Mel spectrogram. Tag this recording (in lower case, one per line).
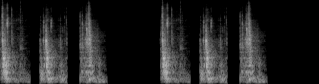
door
domestic sounds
